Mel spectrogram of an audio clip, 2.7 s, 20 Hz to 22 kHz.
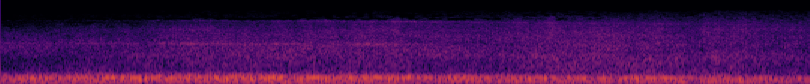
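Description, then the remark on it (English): A deep, steady engine rumble with a throbbing low drone of fleets of heavy propeller bombers (Liberators, Fortresses, Marauders, Mitchells) passing overhead about 1,000 feet up, loud and continuous with no voices. “And soon this grew into a rumble and a throb. Fleets of black specks could be seen, trailing long, straight scarves of white vapor.”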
